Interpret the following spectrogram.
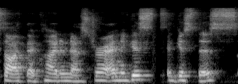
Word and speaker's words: Aeschylus: And generally it's thought that Clytemnestra and Aeschylus, or you can also pronounce his name, Aeschylus, are to some extent certainly have tyrannical qualities and can be considered tyrants.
